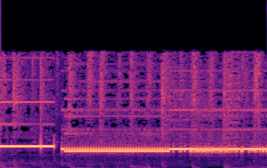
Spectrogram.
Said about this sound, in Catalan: Recordeu, és com obsolet ja, no? És el soroll d'un mòdem i ha estat substituït per aquests altres.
